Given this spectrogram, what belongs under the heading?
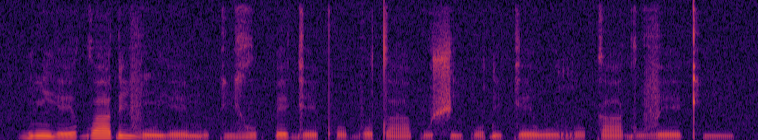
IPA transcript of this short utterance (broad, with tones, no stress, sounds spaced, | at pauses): b ĩ˦ j eː˨˦ ɡʷ aː˦ ɗ i˦ v ũ˨ j eː˨ m u˨ k i˦ ɣ u˦ k͡p e˦ ɡ eː˨ pʰ o˨ b o˦ t aː˨ p u˨ ʃ i˨˦ p o˨ ɗ i˦ k eː˦ w u˦ r o˨ k aː˦ ɡ u˨ v eː˦ kʰ i˦˨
